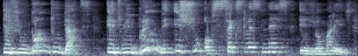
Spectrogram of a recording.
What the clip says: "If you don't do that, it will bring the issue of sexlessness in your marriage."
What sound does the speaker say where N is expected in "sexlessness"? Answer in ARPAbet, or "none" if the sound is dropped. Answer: N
